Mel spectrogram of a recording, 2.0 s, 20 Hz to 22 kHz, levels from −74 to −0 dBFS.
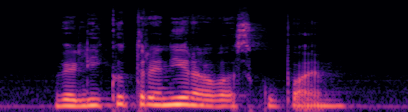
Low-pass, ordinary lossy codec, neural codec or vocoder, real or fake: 19.8 kHz; none; vocoder, 44.1 kHz, 128 mel bands every 512 samples, BigVGAN v2; fake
